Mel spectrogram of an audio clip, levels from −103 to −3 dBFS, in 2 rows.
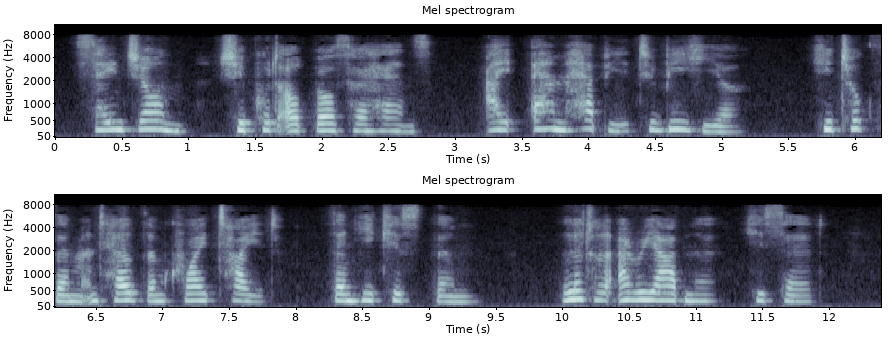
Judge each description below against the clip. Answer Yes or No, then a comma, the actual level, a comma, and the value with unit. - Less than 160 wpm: Yes, average, 145 wpm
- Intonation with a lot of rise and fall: No, average, 2.8 semitones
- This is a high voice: Yes, high, 205 Hz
